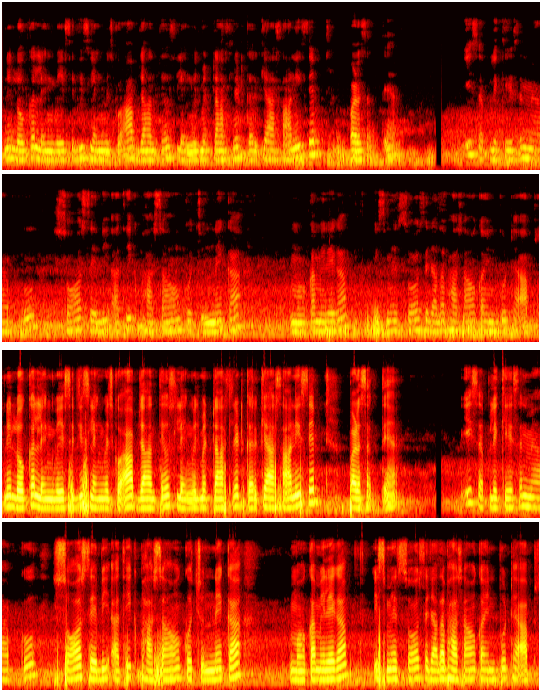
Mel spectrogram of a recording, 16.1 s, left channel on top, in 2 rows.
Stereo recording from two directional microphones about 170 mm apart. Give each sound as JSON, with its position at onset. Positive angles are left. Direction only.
{"t": 0.0, "sound": "speech", "side_deg": -60}
{"t": 2.5, "sound": "speech", "side_deg": -55}
{"t": 6.9, "sound": "speech", "side_deg": -45}
{"t": 8.9, "sound": "speech", "side_deg": -65}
